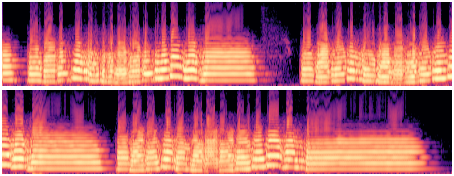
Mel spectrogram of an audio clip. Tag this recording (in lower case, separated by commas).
playing cornet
